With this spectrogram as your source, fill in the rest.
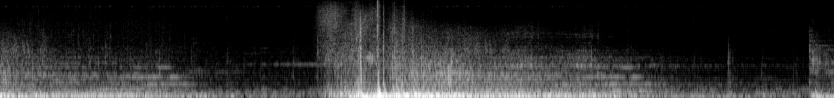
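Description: A Confringo blasting spell detonates in a Harry Potter video game: a loud, sudden blast breaks over background rumble, then swells into a long roaring decay that slowly fades. No one speaks.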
